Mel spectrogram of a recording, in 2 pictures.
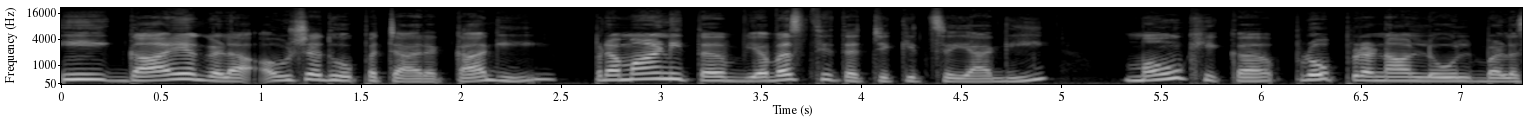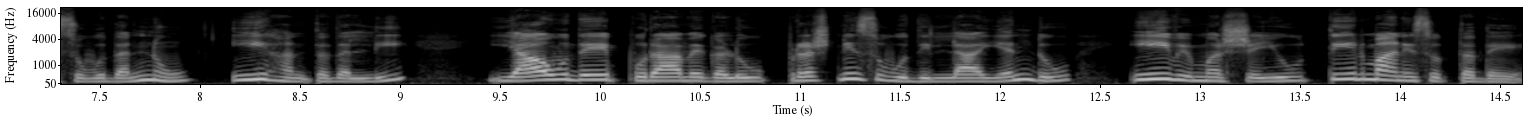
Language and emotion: Kannada, neutral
